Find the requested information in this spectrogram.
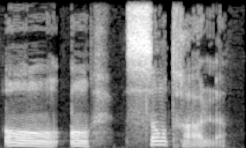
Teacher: Centrale, remember, E-N, nasal, so it goes in your nose.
